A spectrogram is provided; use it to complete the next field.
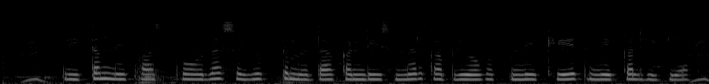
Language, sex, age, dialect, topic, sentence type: Hindi, female, 18-24, Awadhi Bundeli, agriculture, statement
